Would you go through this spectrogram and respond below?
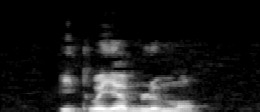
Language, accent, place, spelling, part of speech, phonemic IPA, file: French, France, Lyon, pitoyablement, adverb, /pi.twa.ja.blə.mɑ̃/, LL-Q150 (fra)-pitoyablement.wav
- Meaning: 1. pitifully, pitiably 2. pathetically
